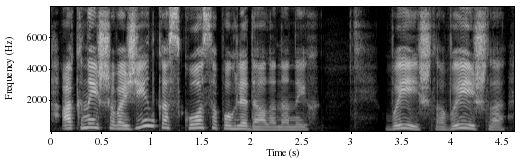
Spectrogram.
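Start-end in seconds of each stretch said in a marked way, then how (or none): none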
